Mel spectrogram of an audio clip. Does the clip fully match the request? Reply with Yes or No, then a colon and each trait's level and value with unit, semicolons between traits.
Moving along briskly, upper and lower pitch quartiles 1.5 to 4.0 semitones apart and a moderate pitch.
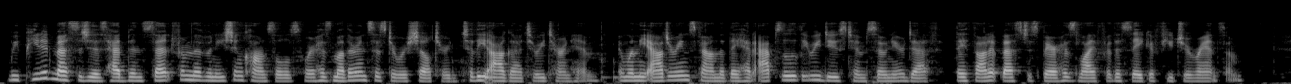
Yes: fast, 230 wpm; average, 2.9 semitones; medium, 165 Hz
